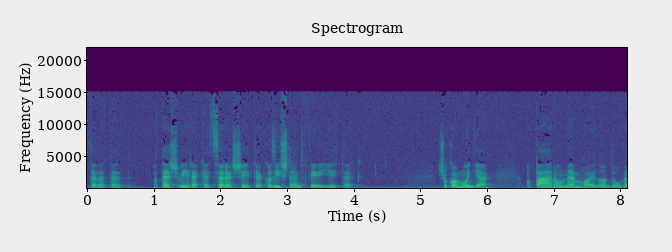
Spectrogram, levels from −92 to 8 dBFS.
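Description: From start to finish, the speech has been reduced to a very low bit depth with dither, which fits an 8-bit signal. Dither added before rounding turns the coarse quantisation error into steady white noise, heard as a constant, even hiss roughly 30 dB below the speech, with no distortion.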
